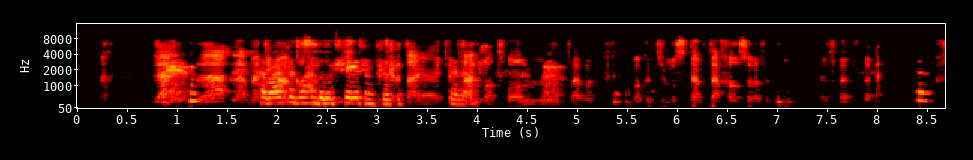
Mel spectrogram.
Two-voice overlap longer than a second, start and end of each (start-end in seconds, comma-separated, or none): 1.8-3.1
